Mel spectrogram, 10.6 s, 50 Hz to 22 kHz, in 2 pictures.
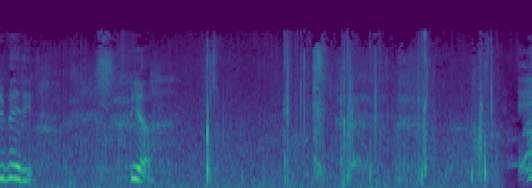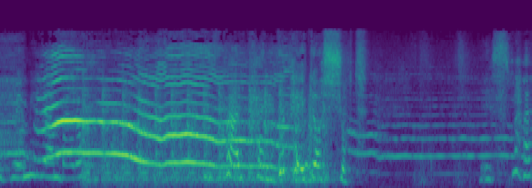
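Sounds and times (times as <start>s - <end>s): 
speech: 0.0s - 2.2s, 7.9s - 9.0s, 10.2s - 10.6s
man wailing and sobbing: 5.7s - 10.6s.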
